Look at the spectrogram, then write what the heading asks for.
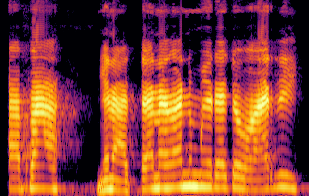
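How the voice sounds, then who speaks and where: A man plays a village brother-in-law in a family drama, with a very bright, forceful, fairly high voice. He banters and complains teasingly in a Telangana accent. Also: level tone, quick pace, clean tone. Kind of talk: rural family drama acting.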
